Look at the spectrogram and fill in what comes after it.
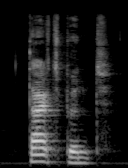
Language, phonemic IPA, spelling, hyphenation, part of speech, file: Dutch, /ˈtaːrt.pʏnt/, taartpunt, taart‧punt, noun, Nl-taartpunt.ogg
- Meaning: 1. a pointy piece or slice of usually round cake or pie 2. anything wedge-shaped, e.g. a section of a pie chart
